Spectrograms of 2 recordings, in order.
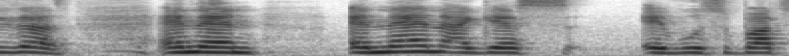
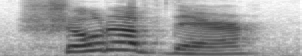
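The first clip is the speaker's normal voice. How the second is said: usual speaking voice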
